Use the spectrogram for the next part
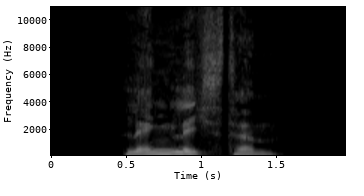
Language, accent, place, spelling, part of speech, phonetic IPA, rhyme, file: German, Germany, Berlin, länglichstem, adjective, [ˈlɛŋlɪçstəm], -ɛŋlɪçstəm, De-länglichstem.ogg
- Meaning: strong dative masculine/neuter singular superlative degree of länglich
